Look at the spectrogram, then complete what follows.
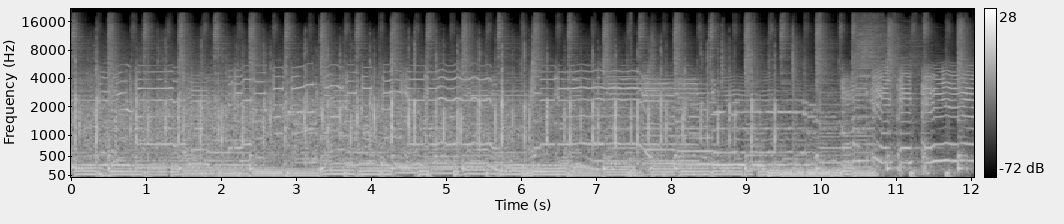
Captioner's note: applause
